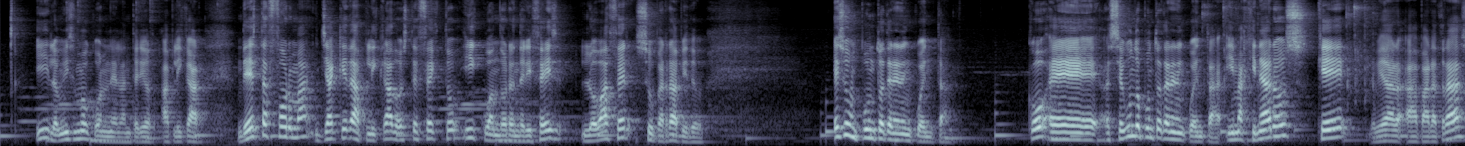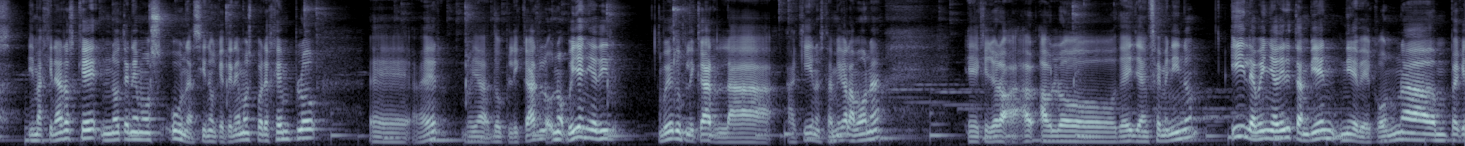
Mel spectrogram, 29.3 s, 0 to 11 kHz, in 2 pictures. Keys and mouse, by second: 0.7-1.7 right drag, 2.2 middle click, 12.4 ctrl+z, 13.8 ctrl+z, 15.7 right click, 16.4 shift+click, 17.7 shift+g, 18.6 click, 19.1 click, 19.6 shift+click, 20.2 right click, 21.5 shift+d, 22.7-23.3 middle drag, 24.1 right click, 25.5-25.8 shift+middle drag, 27.0 click.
